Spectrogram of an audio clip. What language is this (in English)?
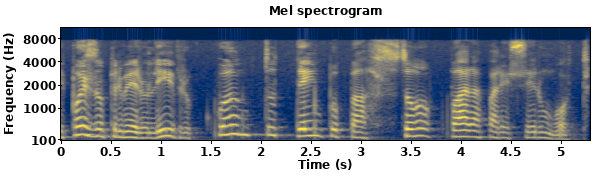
Portuguese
